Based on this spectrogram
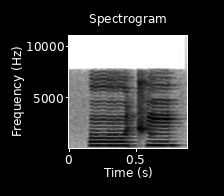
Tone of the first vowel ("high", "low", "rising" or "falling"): high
